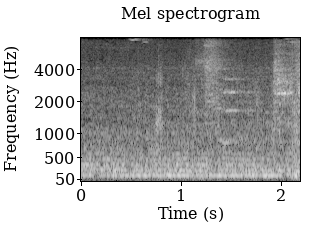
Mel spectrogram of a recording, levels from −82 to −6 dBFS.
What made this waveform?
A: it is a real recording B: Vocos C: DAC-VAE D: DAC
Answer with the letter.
A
